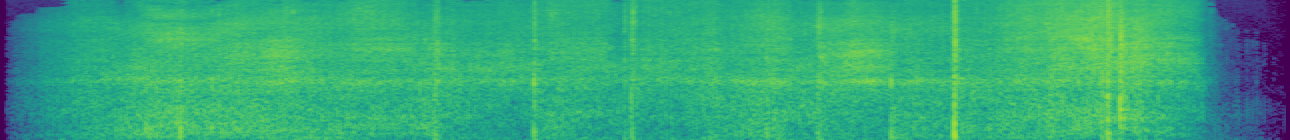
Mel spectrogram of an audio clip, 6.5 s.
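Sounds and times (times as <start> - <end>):
skateboard rolling: 0.0 - 6.4.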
